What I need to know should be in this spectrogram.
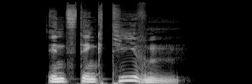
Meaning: strong dative masculine/neuter singular of instinktiv
- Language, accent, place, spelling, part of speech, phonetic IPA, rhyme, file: German, Germany, Berlin, instinktivem, adjective, [ɪnstɪŋkˈtiːvm̩], -iːvm̩, De-instinktivem.ogg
